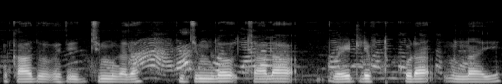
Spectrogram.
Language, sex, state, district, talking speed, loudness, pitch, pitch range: Telugu, male, Andhra Pradesh, Sri Satya Sai, 145 wpm, -17 LUFS, 130 Hz, 125-135 Hz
